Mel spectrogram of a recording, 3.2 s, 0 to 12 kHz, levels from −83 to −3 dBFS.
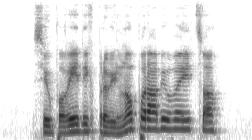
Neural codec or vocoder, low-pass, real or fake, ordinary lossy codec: none; 10.8 kHz; real; Opus, 24 kbps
